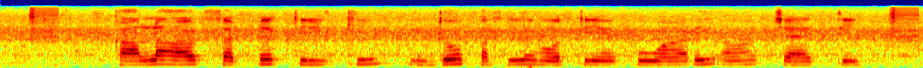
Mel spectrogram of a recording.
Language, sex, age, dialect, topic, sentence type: Hindi, male, 18-24, Kanauji Braj Bhasha, agriculture, statement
